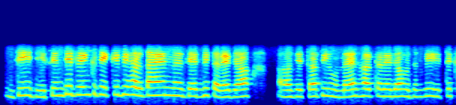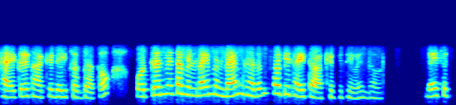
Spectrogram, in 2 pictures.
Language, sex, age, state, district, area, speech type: Sindhi, female, 45-60, Uttar Pradesh, Lucknow, urban, conversation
